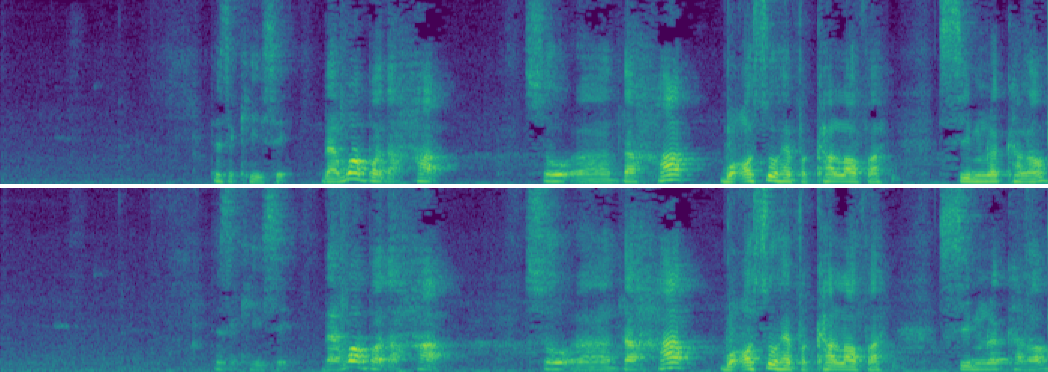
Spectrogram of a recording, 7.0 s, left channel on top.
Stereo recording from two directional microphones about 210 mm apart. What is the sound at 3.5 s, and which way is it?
Speech, 25° left (ahead or behind).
